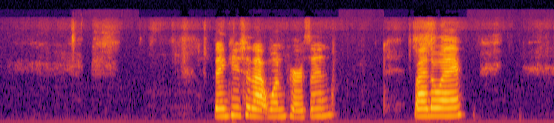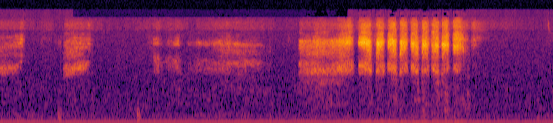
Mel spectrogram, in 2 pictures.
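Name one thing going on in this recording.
A felt-tip marker squeaks and scratches across paper in quick strokes.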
